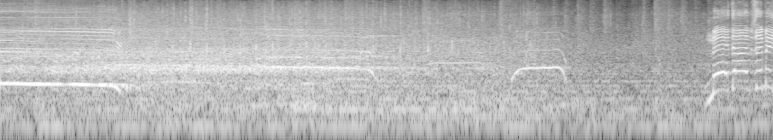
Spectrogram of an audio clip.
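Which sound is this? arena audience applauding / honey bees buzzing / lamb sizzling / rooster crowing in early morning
arena audience applauding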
